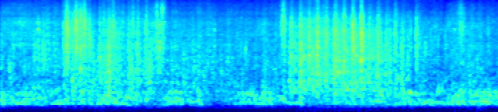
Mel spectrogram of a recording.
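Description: Racing pigeons cooing in a loft, a steady overlapping chorus of low coos. There are two short spells of rustling, about a second in and around four seconds in.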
